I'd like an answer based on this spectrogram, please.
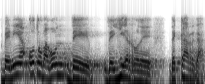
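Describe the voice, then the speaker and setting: A man speaks very slowly in a Colombian Caribbean accent, his pitch swinging very widely while his loudness stays very even. Noticeable background noise and audible room echo surround him. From Colombia, Caribbean coast (Cesar). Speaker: pastor. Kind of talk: sermon. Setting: church. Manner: halting, repeats words.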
